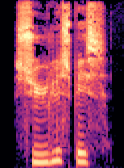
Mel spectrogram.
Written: sylespids

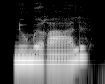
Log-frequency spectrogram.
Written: NUMERALIER

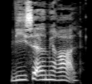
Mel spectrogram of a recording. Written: viceadmiral

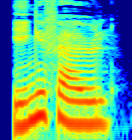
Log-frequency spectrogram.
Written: ingefærøl

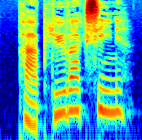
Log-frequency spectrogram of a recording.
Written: paraplyvaccine

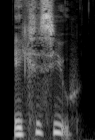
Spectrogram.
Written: excessiv

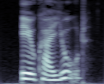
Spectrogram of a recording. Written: eukaryot

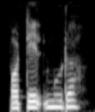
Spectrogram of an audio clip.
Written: bordelmutter

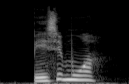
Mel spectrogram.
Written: bessemor

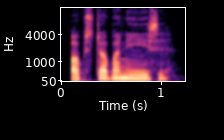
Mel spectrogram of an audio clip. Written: opstoppernæse

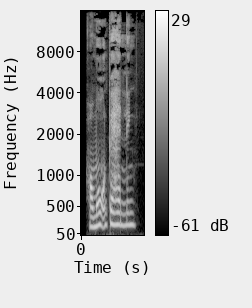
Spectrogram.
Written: hormonbehandling

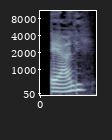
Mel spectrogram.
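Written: ÆRLIGST

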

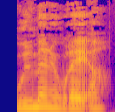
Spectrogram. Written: udmanøvrere

